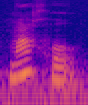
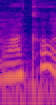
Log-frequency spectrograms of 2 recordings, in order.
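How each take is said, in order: First: "Maho" said with an h, falling; "Maho" firmly corrected. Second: "Mako" said with a k, asked with a rise; "Mako" with a hard k sound; misreading Mako. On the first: Shown as a demonstration. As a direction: settle on "Maho", h not k. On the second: Retold or imitated. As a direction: read it as "Mako", questioning. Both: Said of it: "I didn't say Mako".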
